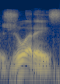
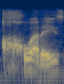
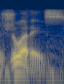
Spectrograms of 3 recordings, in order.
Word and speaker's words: Juarez: com Z no final, e a pronúncia sim, a pronúncia é Juarez. Algumas pessoas me chamam de Juarez, mas é com som de João, é Juarez.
